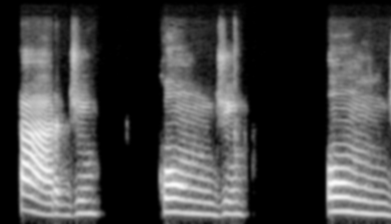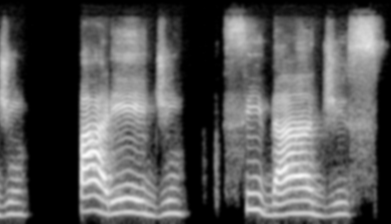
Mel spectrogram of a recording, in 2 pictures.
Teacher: a sílaba DE final, sem acento, vai ser sempre pronunciada como DI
